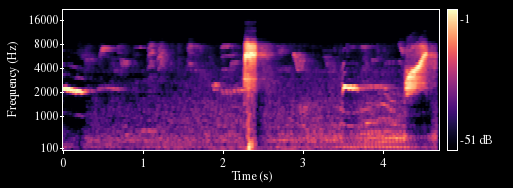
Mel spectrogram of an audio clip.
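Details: A kept kapas tembak, the oriental white-eye, raised from bulk-caught stock, gives thin high whistles with one sharp, loud chip in the middle and a rising squeaky phrase at the end. Quiet steady hum behind.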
